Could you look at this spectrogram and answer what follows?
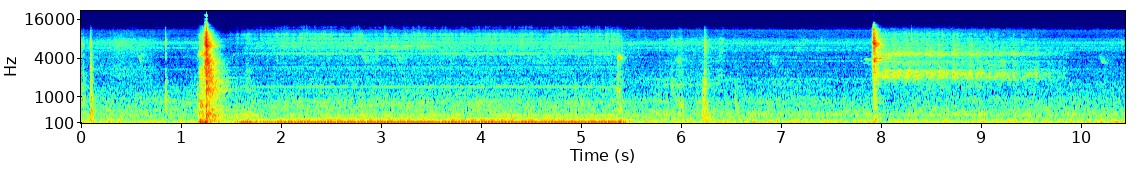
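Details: Maytag E2L wringer washer motor tested after fitting a new cord (temporary wire-nut connections): clunk at switch-on, then about four seconds of steady low even hum before stopping; motor runs smoothly.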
